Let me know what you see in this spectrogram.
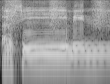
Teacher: یہاں حرف سا کی اپنی آواز، سا کو سین نہیں پڑھنا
